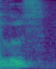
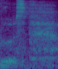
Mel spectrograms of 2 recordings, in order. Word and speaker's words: Illouz: decade uh so this is uh lose right I pronounce it right yes Lewis Okay so we've been connected on Facebook forever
